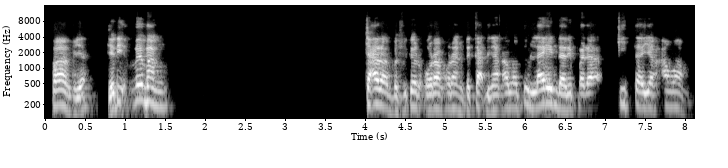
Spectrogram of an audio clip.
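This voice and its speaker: Middle-aged guy giving a religious class, husky voice, dry close sound, chatty and storytelling. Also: a little high, normal speed, pauses often, no room sound, highs cut off. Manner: conversational, questioning the audience, storytelling. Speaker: religious teacher.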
